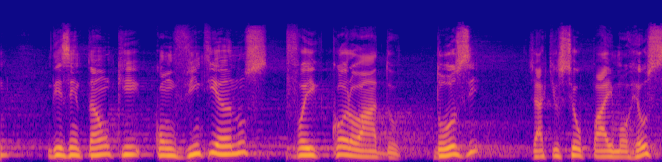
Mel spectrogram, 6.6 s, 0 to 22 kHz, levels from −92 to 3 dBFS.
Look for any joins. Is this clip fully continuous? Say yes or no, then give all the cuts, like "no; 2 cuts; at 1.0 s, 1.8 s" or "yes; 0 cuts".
no; 2 cuts; at 2.9 s, 4.3 s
